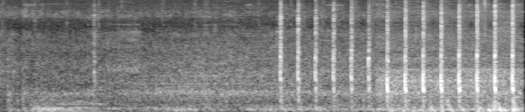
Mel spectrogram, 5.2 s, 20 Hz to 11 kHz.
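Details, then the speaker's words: 2013 Dodge Avenger, bought cheap with an engine noise the previous owner couldn't diagnose: sharp, even ticking about five per second over low engine rumble every start-up; not an engine problem, traced by removal to a clip-in part that needs replacing. "it makes a noise like that. All right. So, I'm going to show you guys how to fix it. So, it's not a problem with the engine."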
